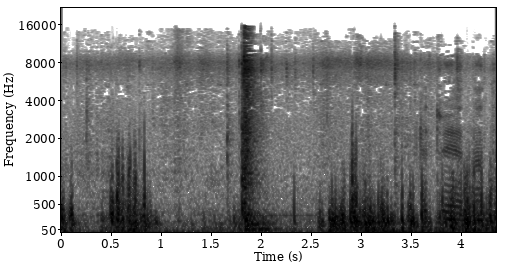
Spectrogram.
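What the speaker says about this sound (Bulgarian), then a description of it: "Вратата се затваря перфектно." A side door on a Volkswagen Caddy van thuds shut near 1.8 s, close and fairly loud, with engine or street noise and a voice talking around it.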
